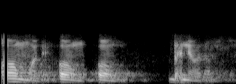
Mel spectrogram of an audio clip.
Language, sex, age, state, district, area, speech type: Sanskrit, male, 30-45, Andhra Pradesh, Guntur, urban, conversation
